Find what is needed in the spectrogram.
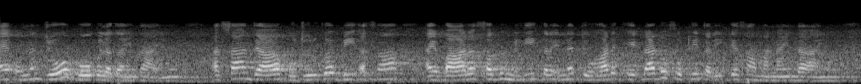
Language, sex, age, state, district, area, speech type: Sindhi, female, 30-45, Rajasthan, Ajmer, rural, spontaneous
